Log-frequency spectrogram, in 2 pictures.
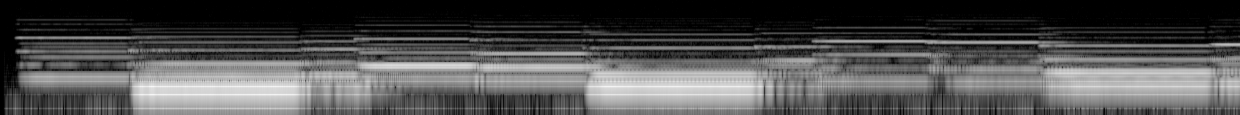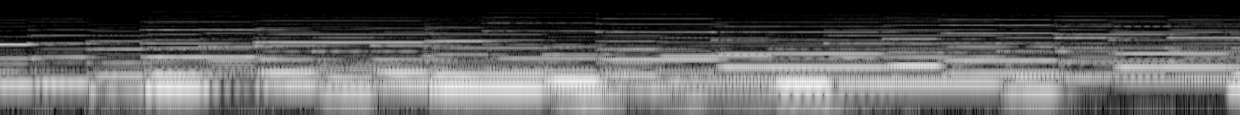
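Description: Organ playing a slow piece of sustained chords, each note held steady and changing about every second.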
